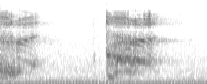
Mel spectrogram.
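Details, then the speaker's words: Infant with whooping cough (pertussis) gives two short, harsh cough bursts; the disease can be deadly for infants. "for a lot of adults whooping cough or pertussis may seem just like a cold but in some cases it can be deadly especially for infants the sound of whooping cough"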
